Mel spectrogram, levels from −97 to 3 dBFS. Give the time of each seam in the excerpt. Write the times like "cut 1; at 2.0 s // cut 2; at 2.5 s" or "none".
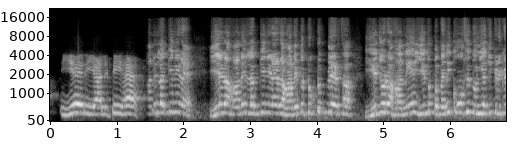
cut 1; at 1.5 s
